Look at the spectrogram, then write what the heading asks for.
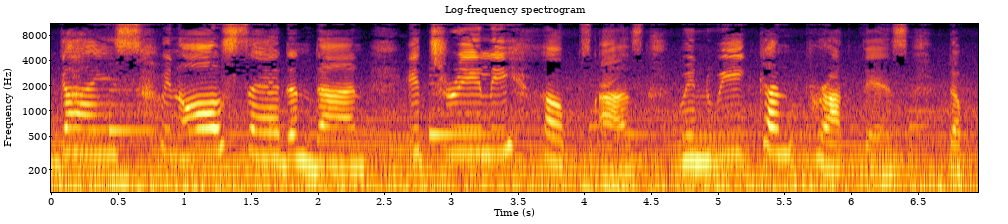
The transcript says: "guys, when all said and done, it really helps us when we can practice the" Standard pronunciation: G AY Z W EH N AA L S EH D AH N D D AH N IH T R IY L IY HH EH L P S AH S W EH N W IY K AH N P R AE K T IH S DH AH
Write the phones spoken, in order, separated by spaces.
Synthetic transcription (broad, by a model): G AY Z W EH N AA L S EH D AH N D D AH N IH T R IY L IY HH EH L P S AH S W EH N W IY K AH N P R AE K T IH S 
